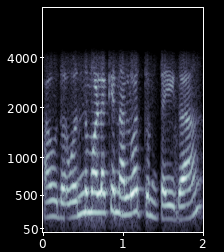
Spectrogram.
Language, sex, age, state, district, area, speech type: Kannada, female, 45-60, Karnataka, Udupi, rural, conversation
